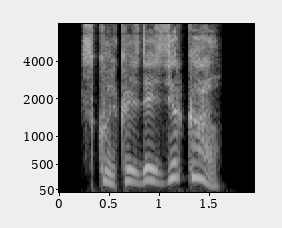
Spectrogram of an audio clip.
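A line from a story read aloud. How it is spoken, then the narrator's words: Exclaimed. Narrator (Russian): воскликнула Кэти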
